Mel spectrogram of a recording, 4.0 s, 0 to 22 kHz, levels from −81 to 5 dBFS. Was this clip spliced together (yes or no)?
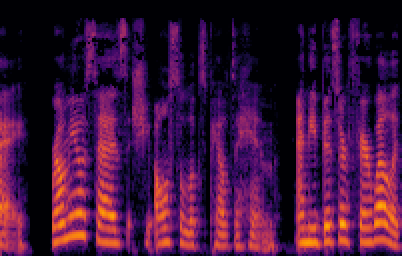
no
